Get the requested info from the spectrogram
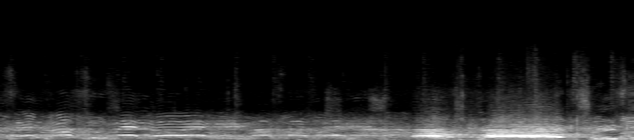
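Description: A marching crowd chanting and singing over amplified music with a bass line and beat. The crowd's chant swells noticeably louder about four seconds in.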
